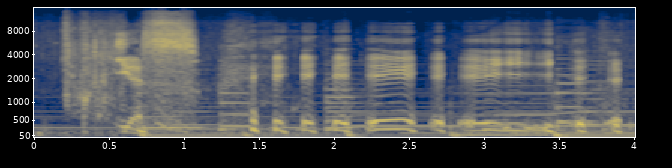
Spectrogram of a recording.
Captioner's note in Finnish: naurua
